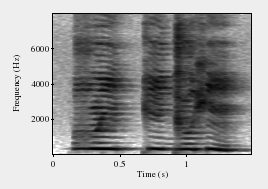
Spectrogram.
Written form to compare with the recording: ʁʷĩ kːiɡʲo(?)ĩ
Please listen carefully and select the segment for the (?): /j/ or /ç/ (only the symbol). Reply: ç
